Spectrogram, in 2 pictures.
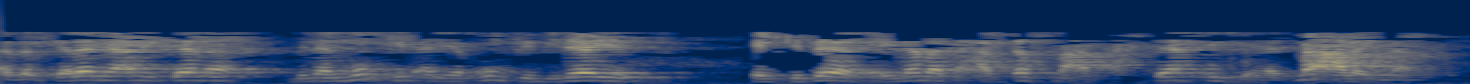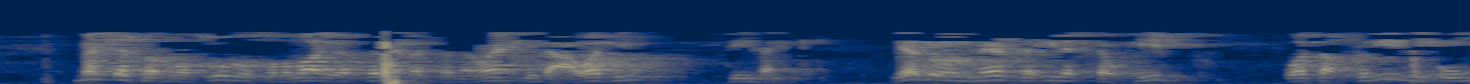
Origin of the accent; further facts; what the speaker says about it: Upper Egypt, Egypt; أنا صعيدي ما تخافوش يعني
